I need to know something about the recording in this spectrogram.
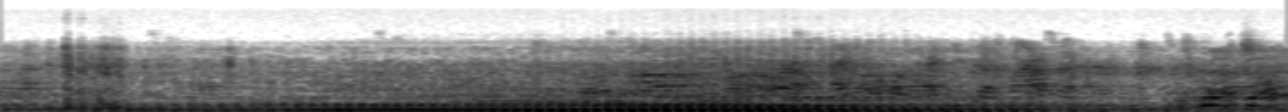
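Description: A motorcycle engine passing by, its low, rapidly pulsing note swelling to a peak in the middle and then fading.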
